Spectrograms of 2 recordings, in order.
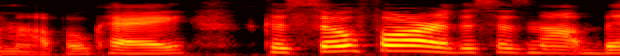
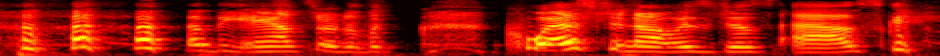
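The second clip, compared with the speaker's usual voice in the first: talking through laughter, higher and louder; laughing; 7 semitones higher, 7 dB louder than usual. Real, not acted. Reader amused that the card answers her question, laughing. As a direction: let the giggles carry the words up.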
